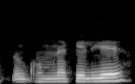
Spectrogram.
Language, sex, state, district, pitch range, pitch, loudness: Hindi, male, Bihar, Jahanabad, 135-155 Hz, 140 Hz, -17 LUFS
